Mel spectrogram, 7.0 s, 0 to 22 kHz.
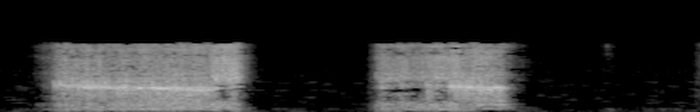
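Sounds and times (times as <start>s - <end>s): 
person imitating loud raspy snoring: 0.4s - 2.6s, 3.7s - 5.2s.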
